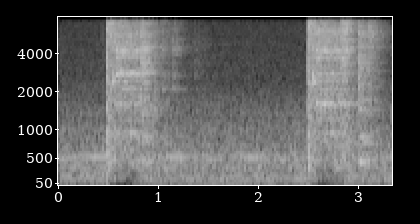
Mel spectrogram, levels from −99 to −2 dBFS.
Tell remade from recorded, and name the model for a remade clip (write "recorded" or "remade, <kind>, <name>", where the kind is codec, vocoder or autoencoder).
recorded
